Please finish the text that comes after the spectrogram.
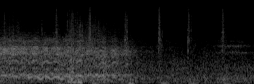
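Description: A half-man, half-horse creature in the video game Black Myth: Wukong lets out a loud, wavering neigh that fades into softer snorts and thudding hoof steps, with no talking.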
